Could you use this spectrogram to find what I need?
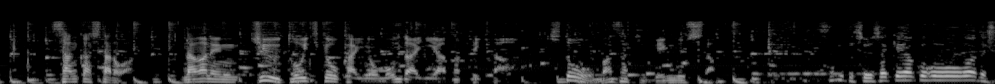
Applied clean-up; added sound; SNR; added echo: classical method spectral subtraction.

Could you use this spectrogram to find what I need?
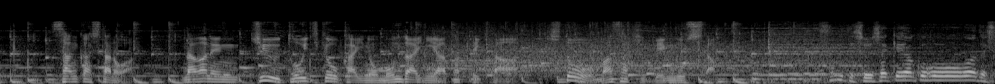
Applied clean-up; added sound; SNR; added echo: none; Applause / Crowd / Cheering; 11 dB; none.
